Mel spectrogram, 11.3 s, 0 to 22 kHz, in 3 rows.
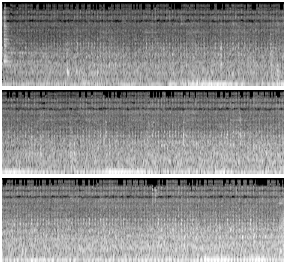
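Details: Car, after fixing rubbing noise caused by a transverse engine mount installed 2 mm off and trimming the contact spot: low, even idle hum with no rubbing or knocking; problem solved.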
